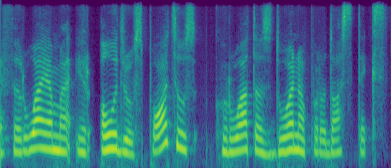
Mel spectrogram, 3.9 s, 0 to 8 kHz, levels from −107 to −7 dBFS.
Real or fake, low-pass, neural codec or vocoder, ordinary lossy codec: fake; 7.2 kHz; codec, 16 kHz, 1 kbps, X-Codec, HuBERT features, trained on LibriSpeech; Opus, 64 kbps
